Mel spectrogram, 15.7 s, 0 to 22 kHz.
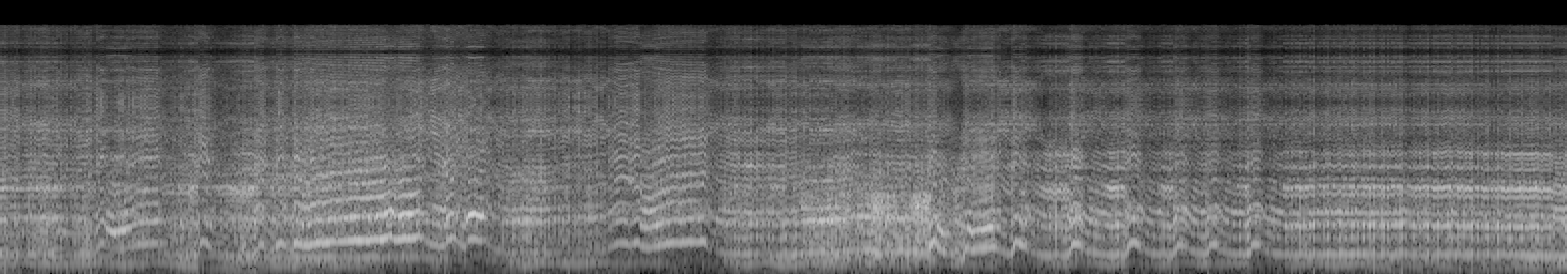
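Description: Nitro engines of 1/8-scale R/C buggies (a Hot Bodies D8 and an Associated RC8) revving up and down as they drive the track, the pitch rising and falling again and again, with more than one engine heard at once at times.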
